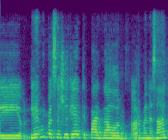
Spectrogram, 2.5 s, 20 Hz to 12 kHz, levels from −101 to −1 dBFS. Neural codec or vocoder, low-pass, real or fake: codec, 24 kHz, 1 kbps, SNAC; 10.8 kHz; fake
